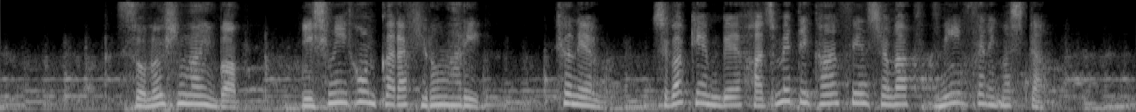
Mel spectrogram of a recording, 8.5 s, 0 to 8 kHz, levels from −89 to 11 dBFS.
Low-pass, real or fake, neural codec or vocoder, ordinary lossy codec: none; fake; codec, 16 kHz, 1.1 kbps, Voila-Tokenizer; none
